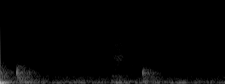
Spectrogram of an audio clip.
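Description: Dry-erase marker writing on a whiteboard: a few faint, short strokes, after a soft knock at the very start.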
